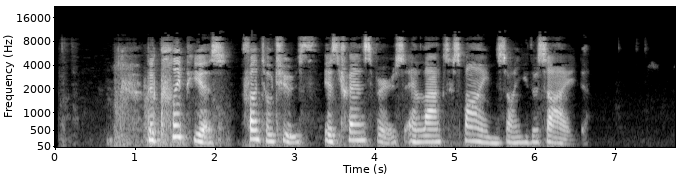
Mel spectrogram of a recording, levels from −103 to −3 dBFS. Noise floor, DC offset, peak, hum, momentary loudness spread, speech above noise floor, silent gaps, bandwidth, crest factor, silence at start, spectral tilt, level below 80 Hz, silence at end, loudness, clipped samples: -75 dBFS; under 0.1%; 0 dBFS; none; 8 LU; 58 dB; none; 9.6 kHz; 18 dB; 0.75 s; -3.5 dB/octave; -50 dBFS; 1.15 s; -17 LUFS; under 0.1%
